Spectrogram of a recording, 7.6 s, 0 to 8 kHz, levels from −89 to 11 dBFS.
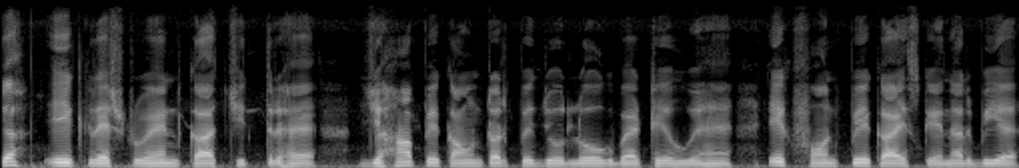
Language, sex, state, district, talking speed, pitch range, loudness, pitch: Hindi, male, Jharkhand, Deoghar, 175 wpm, 120-130 Hz, -18 LUFS, 125 Hz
